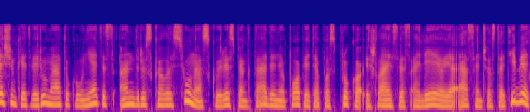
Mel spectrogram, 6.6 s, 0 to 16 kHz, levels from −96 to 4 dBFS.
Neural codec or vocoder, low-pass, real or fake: none; 7.2 kHz; real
